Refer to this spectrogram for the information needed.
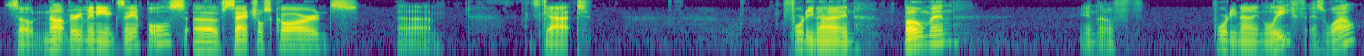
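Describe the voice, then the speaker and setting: A man hosting a live stream, giving matter-of-fact commentary in a halting way with pauses. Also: lowish voice, lively intonation, creaky, a bit bright, smooth, dry recording. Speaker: host of a sports card break stream. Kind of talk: live show-and-tell commentary on vintage cards.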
